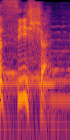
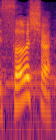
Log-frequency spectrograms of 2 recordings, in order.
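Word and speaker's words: Saoirse: Diz que o nome dela é em, irlandês se pronuncia Sisha. Mas ela fala esse Susha é, quando ela tá no, nos Estados Unidos, entendeu? Mas assim, no irlandês, o nome dela, o nome dela se pronuncia Sisha. Mas foda-se, eu chamo, eu chamo ela de Saorze, que é mais, é mais bonito.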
